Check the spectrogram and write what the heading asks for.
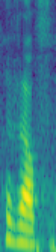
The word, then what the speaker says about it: rough: ROUGH रफ, ROUGH रफ। तो यहाँ पे किसकी साउंड कर रहा है, एफ की साउंड कर रहा है, तो ये कुछ केसेस में है, ये आपको ध्यान रखना है।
